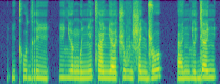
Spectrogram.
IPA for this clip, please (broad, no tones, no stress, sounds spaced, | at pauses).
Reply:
ʔ i̤ kʰ u d r i | i ʎ ɪ ə̯ ŋ ʊ ɲ ĩ t͡s æ̃ ɲ ɛ ə̯ t͡ʃ ʊ v i̤ ʂ æ ɲ ɖ͡ʐ ʊ | æ̤ ɲ ʎ ə ɟ ɛ ɲ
